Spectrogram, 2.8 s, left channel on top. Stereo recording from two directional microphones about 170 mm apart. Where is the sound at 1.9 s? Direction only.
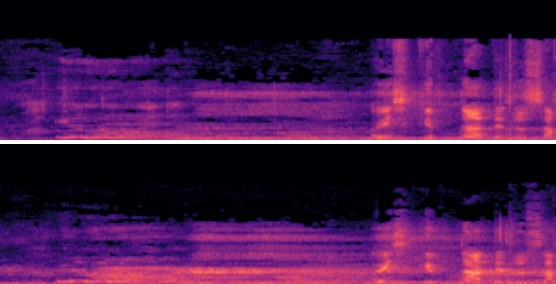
10° left (ahead or behind).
